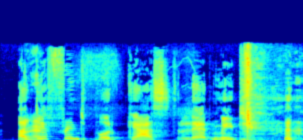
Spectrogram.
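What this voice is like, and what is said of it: Attempted British accent. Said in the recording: “read it in a British accent... This will be terrible, but I'm going to try”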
